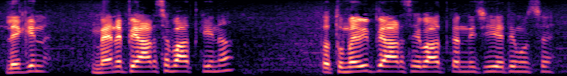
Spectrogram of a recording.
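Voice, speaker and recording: A man's voice: sits high, fairly even intonation, fast talker, slight background noise. A young man staging a street prank, arguing with a woman and then coaxing her into a ride. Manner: argumentative, pleading then coaxing. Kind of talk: staged street prank argument.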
